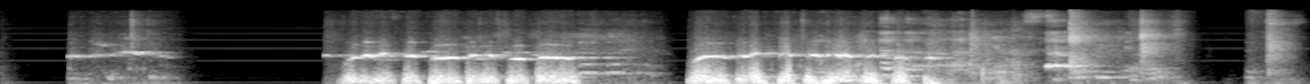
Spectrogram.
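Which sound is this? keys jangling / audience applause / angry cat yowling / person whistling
person whistling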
